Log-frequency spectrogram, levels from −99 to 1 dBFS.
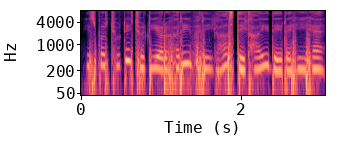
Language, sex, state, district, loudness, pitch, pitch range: Hindi, female, Himachal Pradesh, Shimla, -19 LUFS, 240 Hz, 225-270 Hz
